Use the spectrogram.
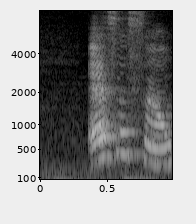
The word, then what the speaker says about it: exceção: Exceção. Pronuncia-se sem o X no meio da palavra.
